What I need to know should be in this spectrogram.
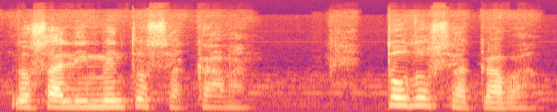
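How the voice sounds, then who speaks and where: A woman's voice: mid-range voice, brisk, a little mellow. A woman preacher telling a Bible story to her congregation in a sermon, often stopping to quiz them with questions. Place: church meeting hall. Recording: echoey hall, distant mic, music behind.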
